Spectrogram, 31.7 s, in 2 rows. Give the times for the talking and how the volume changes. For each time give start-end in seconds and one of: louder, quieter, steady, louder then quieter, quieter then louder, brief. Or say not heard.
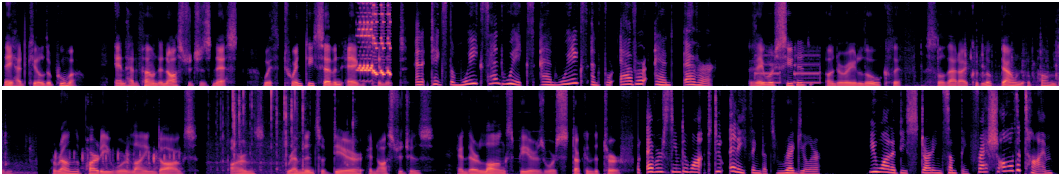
0.0-31.6 steady.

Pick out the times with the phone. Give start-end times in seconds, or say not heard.
5.3-5.8, 11.2-12.3, 23.4-24.1.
